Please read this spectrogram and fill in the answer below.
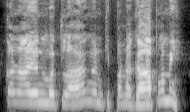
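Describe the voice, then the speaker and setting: An actor playing a quarrelsome young husband in a radio drama, speaking defensively. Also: male voice, extremely high pitch, fairly even intonation, fairly quick, pushed and bright, clear, resonant tone.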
